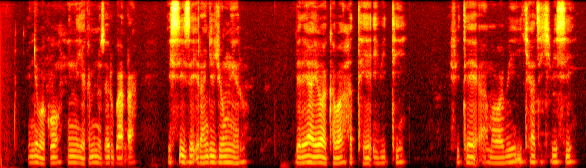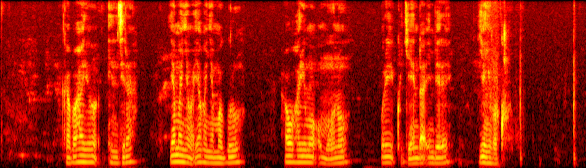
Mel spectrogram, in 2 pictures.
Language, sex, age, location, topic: Kinyarwanda, male, 18-24, Kigali, health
